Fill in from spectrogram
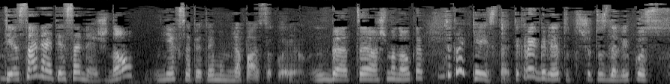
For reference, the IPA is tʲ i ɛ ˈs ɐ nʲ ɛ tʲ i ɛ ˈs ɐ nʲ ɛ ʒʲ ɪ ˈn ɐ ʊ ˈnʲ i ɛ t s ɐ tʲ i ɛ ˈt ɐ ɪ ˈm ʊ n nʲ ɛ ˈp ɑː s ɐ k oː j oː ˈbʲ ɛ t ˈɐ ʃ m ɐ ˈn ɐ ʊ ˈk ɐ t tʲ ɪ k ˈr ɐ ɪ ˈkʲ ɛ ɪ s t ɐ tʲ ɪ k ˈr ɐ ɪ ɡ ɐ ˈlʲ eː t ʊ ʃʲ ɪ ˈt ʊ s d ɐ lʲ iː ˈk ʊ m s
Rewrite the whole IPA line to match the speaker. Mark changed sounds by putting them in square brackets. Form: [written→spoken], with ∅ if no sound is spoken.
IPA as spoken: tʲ i ɛ ˈs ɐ nʲ ɛ tʲ i ɛ ˈs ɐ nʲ ɛ ʒʲ ɪ ˈn ɐ ʊ ˈnʲ i ɛ [t→k] s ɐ [tʲ→pʲ] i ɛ ˈt ɐ ɪ ˈm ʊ [n→m] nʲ ɛ ˈp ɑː s ɐ k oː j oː ˈbʲ ɛ t ˈɐ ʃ m ɐ ˈn ɐ ʊ ˈk ɐ t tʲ ɪ k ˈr ɐ ɪ ˈkʲ ɛ ɪ s t ɐ tʲ ɪ k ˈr ɐ ɪ ɡ ɐ ˈlʲ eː t ʊ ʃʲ ɪ ˈt ʊ s d ɐ lʲ iː ˈk ʊ [m→∅] s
